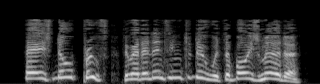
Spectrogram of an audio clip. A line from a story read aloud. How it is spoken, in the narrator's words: snapped Horsefry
